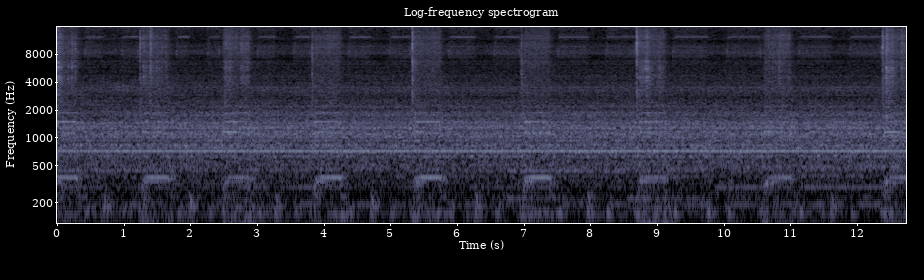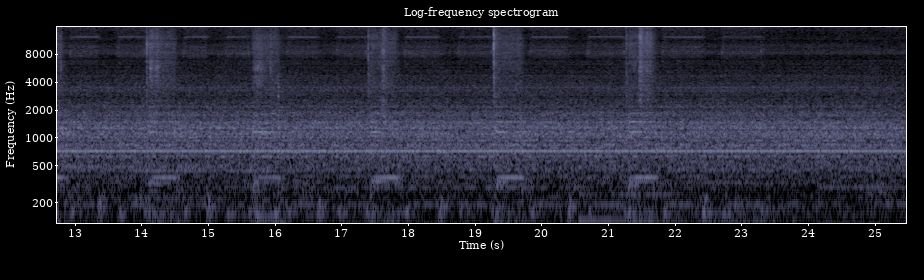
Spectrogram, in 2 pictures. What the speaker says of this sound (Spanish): en cuanto le dé de nuevo a calibrar, cómo lo hace perfecto y con 4×4 puntos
